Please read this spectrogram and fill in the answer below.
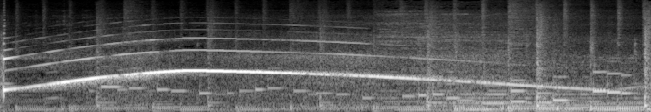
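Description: An emergency siren winding up in pitch over about two seconds, then slowly falling for the rest, one long wail. Background music with a drum beat plays underneath.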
